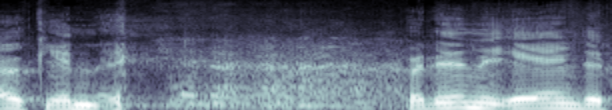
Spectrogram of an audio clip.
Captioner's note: audience laughs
